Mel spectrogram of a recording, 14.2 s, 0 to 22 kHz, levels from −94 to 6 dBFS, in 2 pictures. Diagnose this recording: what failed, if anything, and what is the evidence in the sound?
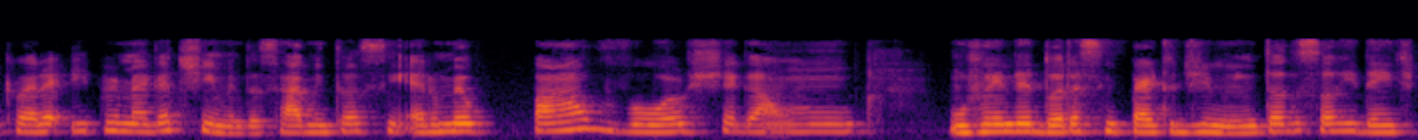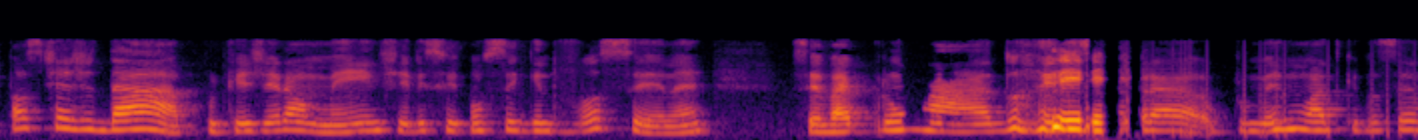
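From 12.15 s to 14.17 s, a train of clicks ticks over the sound at about 13 per second, unevenly spaced, roughly thirty in all, with peaks slightly louder than the signal. This points to the analogue wiring or interface stage, likely interference injecting repeated pulses.

Between 12.5 s and 12.75 s, a faint, delayed copy of the sound trails 167 ms behind, about 20 dB down. This echo leak sits in the call processing: a far-end loudspeaker was picked up by its microphone, and the echo canceller likely let that residue back through.

From 12.55 s to 12.79 s, the speech dips sharply, falling by roughly 40 dB at its deepest and losing about 200 ms overall. This is speech suppressed in double talk, again at the call-processing stage. The canceller likely mistook overlapping talk for echo and attenuated both.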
